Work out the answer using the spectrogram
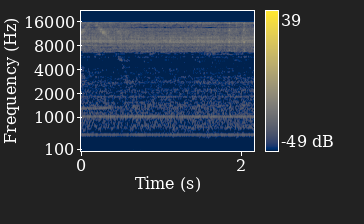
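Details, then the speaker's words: Old PlayStation 2 after repair of grinding and no-read fault, laser lens cleaned and tracks lubricated with white lithium grease: faint steady hum with soft high whine as disc spins up, no grinding; drive reads and plays the disc. "hear no grinding sounds no bad noises all right it's it's definitely playing the disc now without any noise so it's reading"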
